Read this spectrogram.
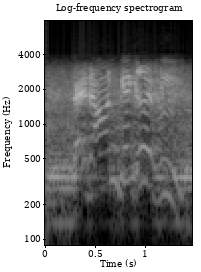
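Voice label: German aircraft damaged mood low, speech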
